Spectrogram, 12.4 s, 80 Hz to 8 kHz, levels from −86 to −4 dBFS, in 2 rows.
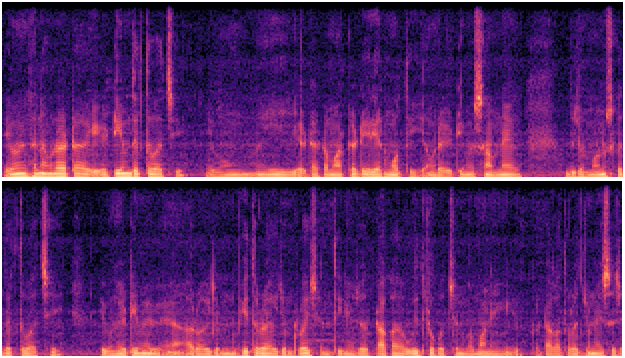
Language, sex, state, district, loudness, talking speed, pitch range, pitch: Bengali, male, West Bengal, Jhargram, -19 LUFS, 210 wpm, 105-110 Hz, 105 Hz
